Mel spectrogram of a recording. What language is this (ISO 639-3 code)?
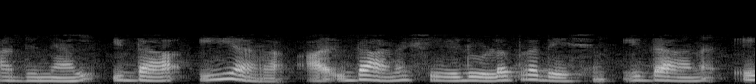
mal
